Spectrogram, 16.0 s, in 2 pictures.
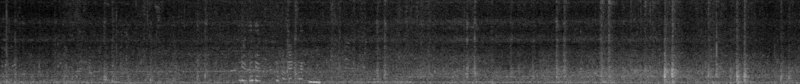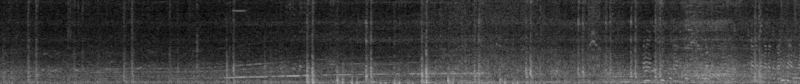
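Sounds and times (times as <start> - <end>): train rushing noise: 0.0 - 16.0
train motor whine: 7.8 - 16.0.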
